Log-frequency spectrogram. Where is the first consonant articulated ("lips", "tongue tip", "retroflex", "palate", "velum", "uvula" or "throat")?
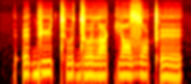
throat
